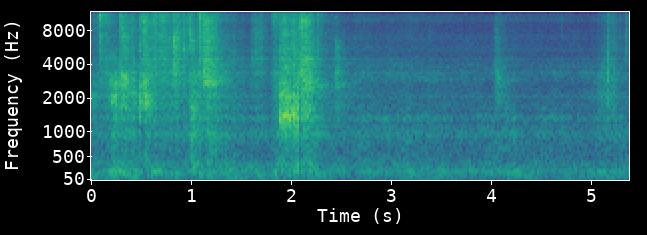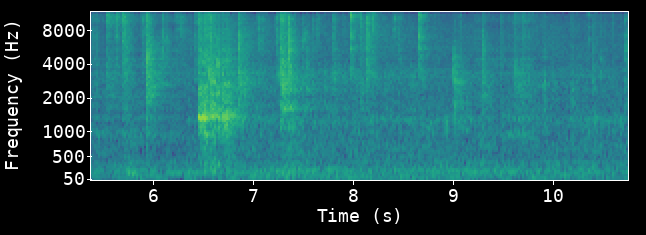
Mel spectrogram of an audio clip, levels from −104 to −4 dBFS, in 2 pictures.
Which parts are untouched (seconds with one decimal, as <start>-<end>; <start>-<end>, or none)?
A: 6.3-9.2; 9.8-10.8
